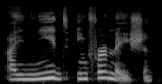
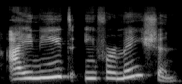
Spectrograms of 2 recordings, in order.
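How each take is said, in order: First: Said in the usual way. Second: Slowly and clearly, stressing need; slow English demo. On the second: Shown as a demonstration. Teacher modelling the phrase for students, slow and clear. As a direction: say "I need information" slowly, leaning on "need". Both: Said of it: "eu preciso informação".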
